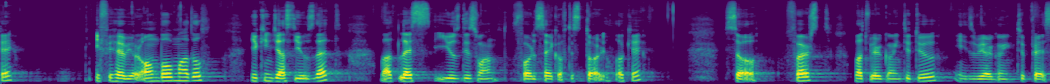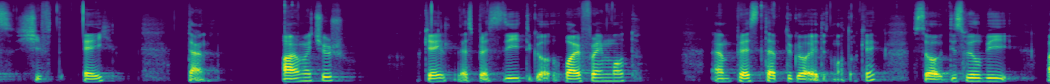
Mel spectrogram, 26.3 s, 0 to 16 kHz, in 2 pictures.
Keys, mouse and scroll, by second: 0.0-1.6 drag, 1.7-4.0 middle drag, 6.7 Tab, 7.2 Tab, 7.6 z, 8.3-9.4 drag, 14.0 shift+a, 19.3 z, 19.9-21.4 middle drag, 22.5 Tab, 26.0-26.2 middle drag.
